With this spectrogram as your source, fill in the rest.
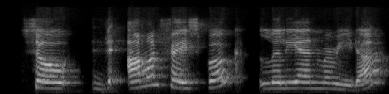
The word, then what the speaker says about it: Merida: So I'm on Facebook, Lilianne Merida. It's spelled Lilianne, and it's Merida, like you pronounce it correctly. I hear this day. So Merida.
